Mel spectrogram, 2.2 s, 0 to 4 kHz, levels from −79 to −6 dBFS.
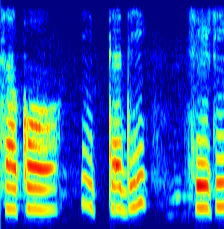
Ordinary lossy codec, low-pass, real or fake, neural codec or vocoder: none; 3.6 kHz; fake; vocoder, 44.1 kHz, 128 mel bands, Pupu-Vocoder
